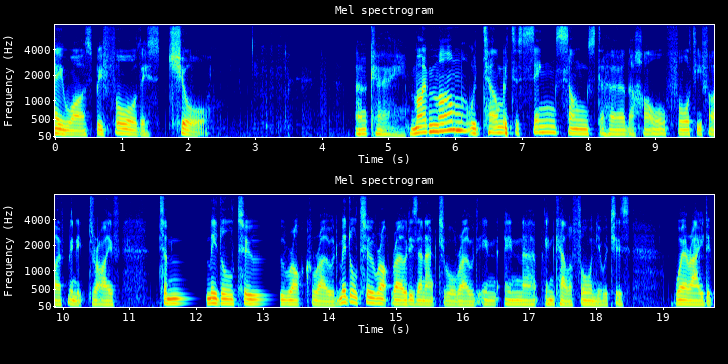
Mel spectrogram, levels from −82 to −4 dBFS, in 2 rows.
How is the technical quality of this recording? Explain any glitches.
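The recording is a speech call with several clear network glitches; the sound stops around 8 kHz, which fits a wideband call codec.

From 3.00 to 7.28 s, just before "songs to her the", the speech turns choppy and robotic. This is repeated packet loss: about thirty short holes, the longest 59 ms, each patched by stretching the previous sound. Roughly 17% of that stretch is concealment, so pieces of speech are missing.

At 11.67 to 12.18 s, right after "minute drive to", and again at 12.86 to 13.29 s, the sound hangs as a fading buzz, with brief silence of about 100 ms and 40 ms. These are call audio freezes, likely caused by delayed packets draining the jitter buffer. The speech then resumes where it stopped, so a pause is inserted but nothing is lost.

From 15.91 s to 19.68 s, after "is an actual", the speech sounds hurried at unchanged pitch, running at 110% speed. This is a jitter buffer speed-up: the receiver trimmed tiny pitch-period slices, about 0.4 s in total, to reduce built-up delay.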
